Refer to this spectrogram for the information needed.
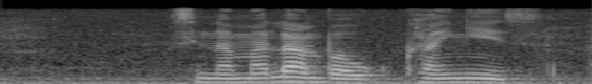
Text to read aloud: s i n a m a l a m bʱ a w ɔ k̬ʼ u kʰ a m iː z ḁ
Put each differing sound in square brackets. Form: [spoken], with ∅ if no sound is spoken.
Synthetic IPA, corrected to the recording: s i n a m a l a m bʱ a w [o] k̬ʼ u kʰ a [ɲ] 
